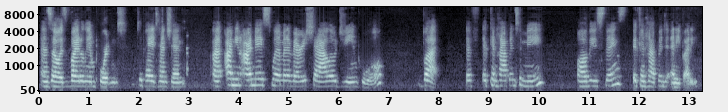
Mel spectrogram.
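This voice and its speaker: A woman's voice: medium pitch, normal speed, fairly bright tone, low-quality recording. A woman in her fifties talking candidly as an interview guest, earnest and chatty, with frequent fillers and restarts. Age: 50s. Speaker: patient advocate guest.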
